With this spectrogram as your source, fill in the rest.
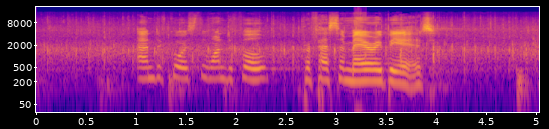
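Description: A woman speaks into a microphone in a large echoing hall.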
